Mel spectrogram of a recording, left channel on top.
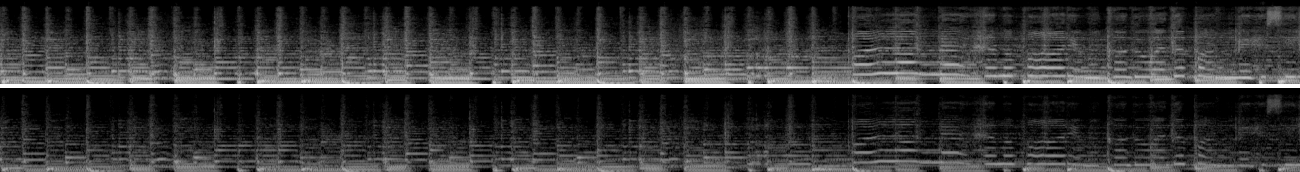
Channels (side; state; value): right; quieter; 10.3 dB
